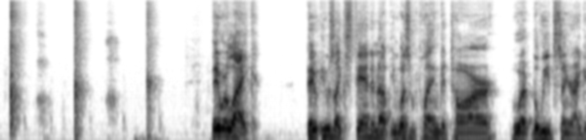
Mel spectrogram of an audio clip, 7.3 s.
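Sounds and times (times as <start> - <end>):
imitated rhythmic hand clapping: 0.0 - 1.2, 1.8 - 2.1
speech: 2.6 - 7.3.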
